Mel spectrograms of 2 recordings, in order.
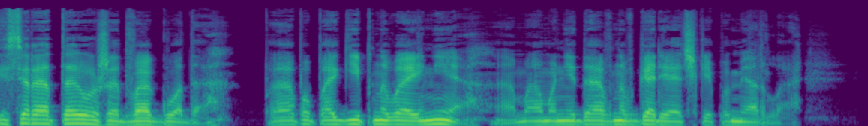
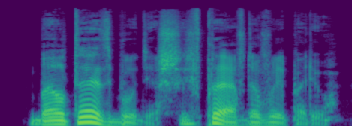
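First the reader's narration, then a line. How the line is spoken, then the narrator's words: Calm reply. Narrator (Russian): спокойно отзываюсь я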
